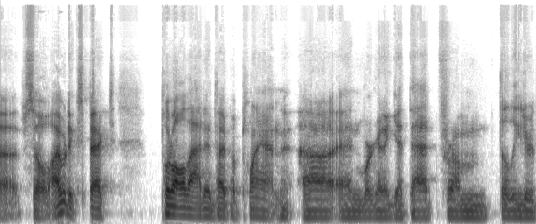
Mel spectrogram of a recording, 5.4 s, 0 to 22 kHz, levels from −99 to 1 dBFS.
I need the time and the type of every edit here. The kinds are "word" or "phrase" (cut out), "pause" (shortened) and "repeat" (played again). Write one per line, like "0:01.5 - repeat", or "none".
0:02.1 - word

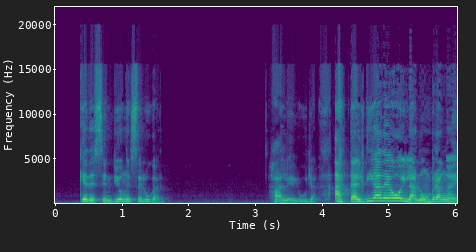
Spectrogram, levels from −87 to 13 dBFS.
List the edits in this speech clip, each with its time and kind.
none

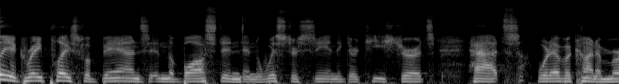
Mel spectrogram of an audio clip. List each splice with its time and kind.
0:02.4 - word
0:03.4 - word
0:05.3 - word

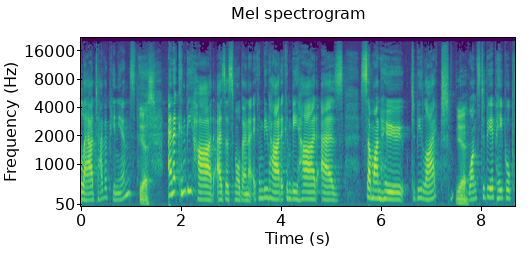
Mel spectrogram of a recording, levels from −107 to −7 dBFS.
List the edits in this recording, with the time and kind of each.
0:03.2 - word
0:03.8 - word
0:06.6 - word

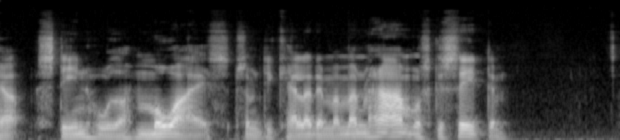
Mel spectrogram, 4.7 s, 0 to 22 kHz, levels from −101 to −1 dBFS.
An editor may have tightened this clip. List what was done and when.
0:01.8 - word

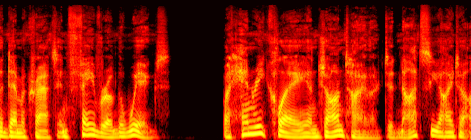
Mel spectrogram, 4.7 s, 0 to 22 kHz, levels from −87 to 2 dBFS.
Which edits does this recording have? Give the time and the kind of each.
none

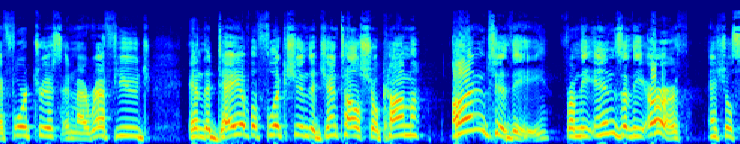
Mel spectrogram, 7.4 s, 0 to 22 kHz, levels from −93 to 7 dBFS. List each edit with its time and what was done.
none

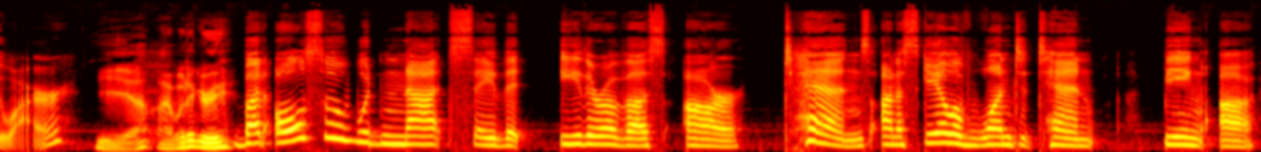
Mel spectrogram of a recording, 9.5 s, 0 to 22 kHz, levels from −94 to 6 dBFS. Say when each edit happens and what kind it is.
0:02.0 - word

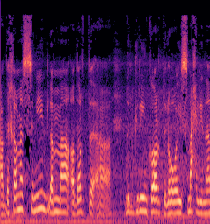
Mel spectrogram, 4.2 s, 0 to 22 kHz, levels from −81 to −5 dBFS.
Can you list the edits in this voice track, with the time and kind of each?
0:02.5 - word

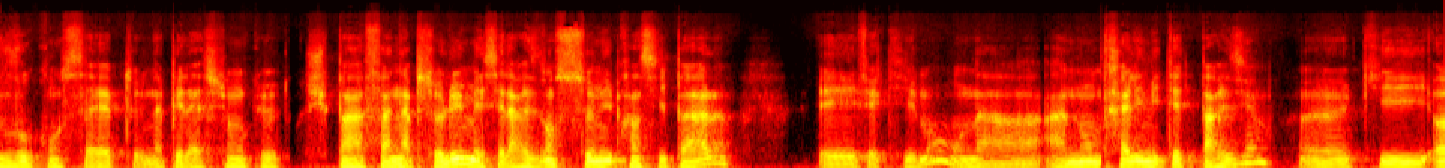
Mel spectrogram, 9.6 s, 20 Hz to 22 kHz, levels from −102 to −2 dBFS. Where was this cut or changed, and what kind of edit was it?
0:01.9 - pause
0:07.3 - word

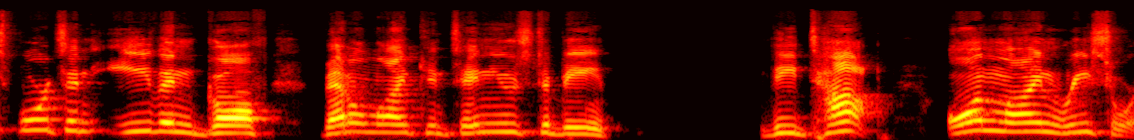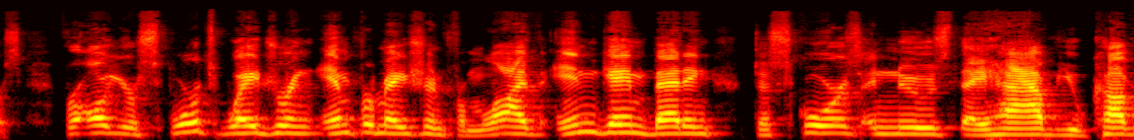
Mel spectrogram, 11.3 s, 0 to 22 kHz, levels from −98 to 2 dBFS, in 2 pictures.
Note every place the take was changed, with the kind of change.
none

